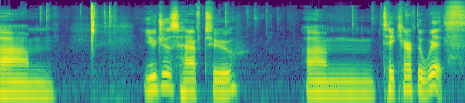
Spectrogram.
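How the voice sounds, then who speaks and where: At a very slow pace, a man speaks with a non-native accent and a medium pitch. His tone is dark and mellow, with fairly even intonation. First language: not English. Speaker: software scripting tutor. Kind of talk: screen-share coding tutorial. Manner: halting, many fillers; casual, conversational.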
